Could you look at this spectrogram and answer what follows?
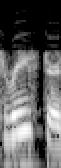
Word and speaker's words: Riesterer: On top of that, we have Tim, and Tim, please correct me if I mispronounce this, Riesterer? It's Riesterer.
